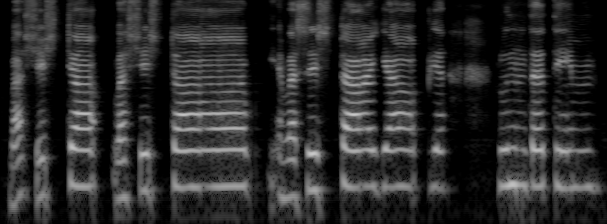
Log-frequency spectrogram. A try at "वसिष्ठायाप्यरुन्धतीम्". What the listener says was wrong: Second line, tail end, you have to kind of say it together without stopping. It's like Vasishtayapyarundhatim.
